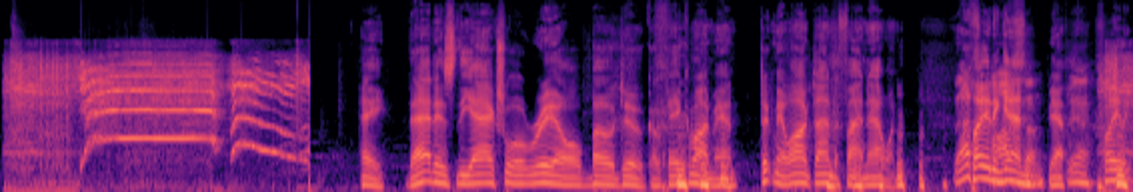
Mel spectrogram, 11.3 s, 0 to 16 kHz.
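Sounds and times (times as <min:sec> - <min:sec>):
recorded man's high-pitched rebel yell whoop: 0:00.8 - 0:03.1
speech: 0:03.6 - 0:11.3.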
